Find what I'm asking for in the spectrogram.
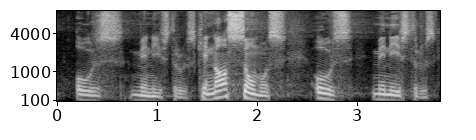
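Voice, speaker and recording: A man talks with a non-native accent, his pitch swinging very widely. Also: very clean recording, silent background. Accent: foreign accent in Portuguese. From foreign, not Brazil. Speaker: business and missions speaker. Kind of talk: conference talk. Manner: repetitive false starts.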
